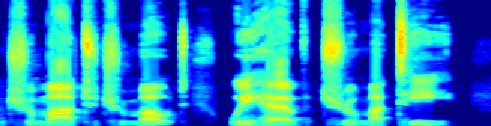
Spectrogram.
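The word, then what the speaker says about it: תרומה: to true we have true mati true mati which is a contraction of true ma or if you're saying it a little slower terumah we see it's a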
